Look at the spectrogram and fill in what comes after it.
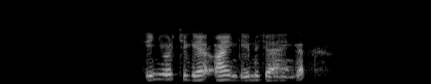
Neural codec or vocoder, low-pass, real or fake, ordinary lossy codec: vocoder, 22.05 kHz, 80 mel bands, HiFi-GAN; 5.4 kHz; fake; none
